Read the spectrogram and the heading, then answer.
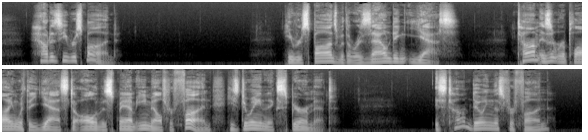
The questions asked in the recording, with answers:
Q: Is Tom doing this for fun?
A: No, he's not doing this for fun.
